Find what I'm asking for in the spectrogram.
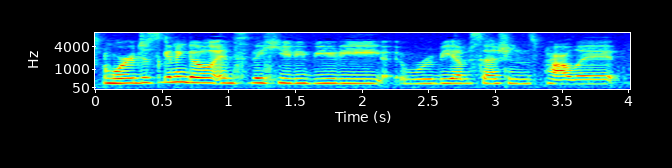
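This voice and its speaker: A woman with a medium-pitched voice talks viewers through a makeup routine while drunk. She is giggly and rambling, playful and quick to mock herself. There is noticeable noise behind her voice. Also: flat delivery. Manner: playful, self-deprecating, swearing. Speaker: beauty vlogger presenting a makeup tutorial. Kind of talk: casual makeup tutorial chat to viewers.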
